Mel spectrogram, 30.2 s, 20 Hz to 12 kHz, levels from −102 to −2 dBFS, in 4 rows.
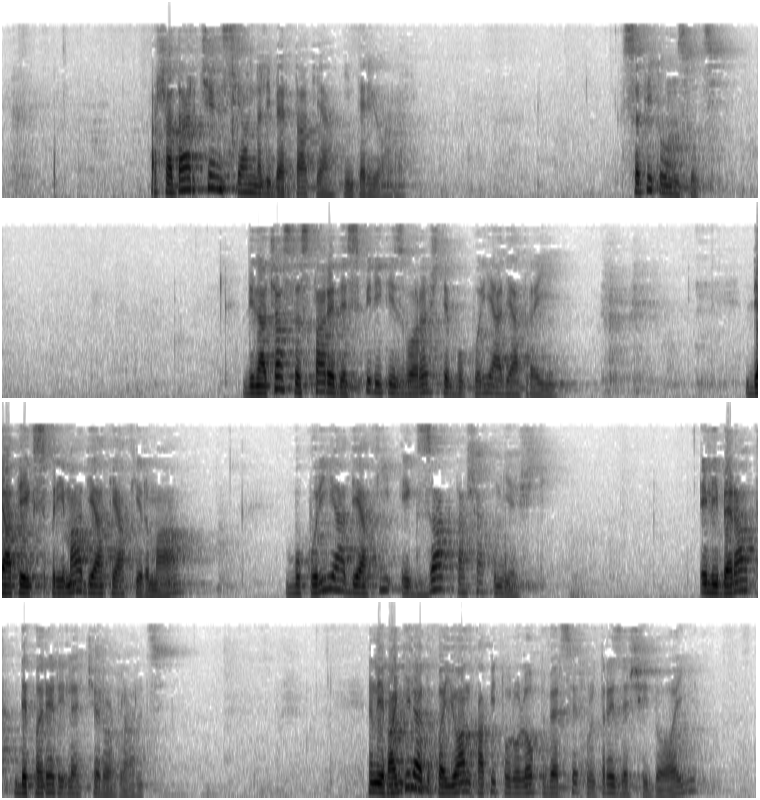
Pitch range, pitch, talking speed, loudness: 100-140 Hz, 120 Hz, 95 wpm, -16 LUFS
